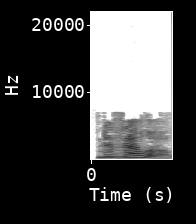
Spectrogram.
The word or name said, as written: novello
